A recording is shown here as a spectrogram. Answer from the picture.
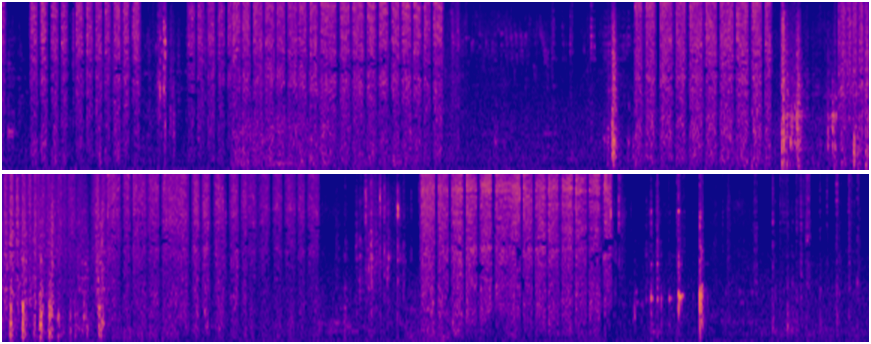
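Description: Aerosol spray paint can hissing in several bursts of one to four seconds, with short gaps between, as engine tinware is sprayed black. The hiss is choppy and fluttering.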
